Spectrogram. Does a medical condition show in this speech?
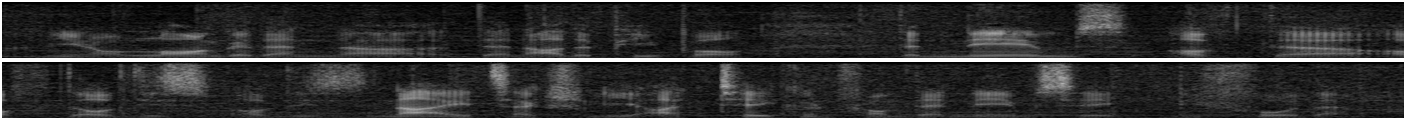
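No.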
